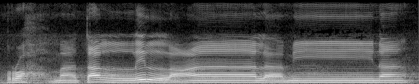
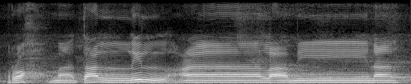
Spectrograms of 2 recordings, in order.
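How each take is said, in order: The two takes are said the same way.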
